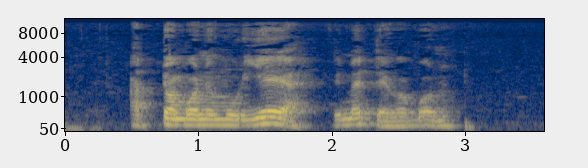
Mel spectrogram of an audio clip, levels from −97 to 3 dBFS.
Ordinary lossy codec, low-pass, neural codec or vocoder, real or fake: AAC, 64 kbps; 10.8 kHz; vocoder, 44.1 kHz, 128 mel bands every 256 samples, BigVGAN v2; fake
